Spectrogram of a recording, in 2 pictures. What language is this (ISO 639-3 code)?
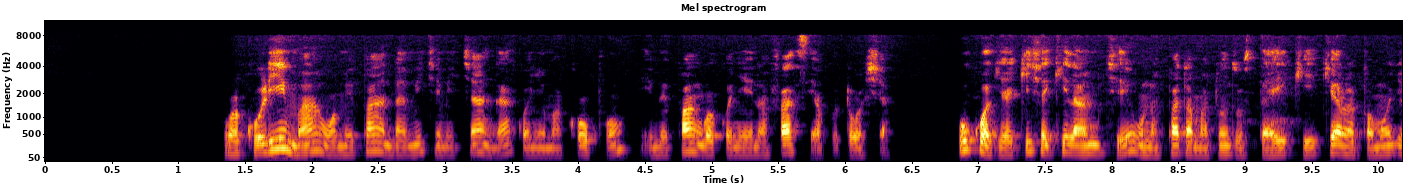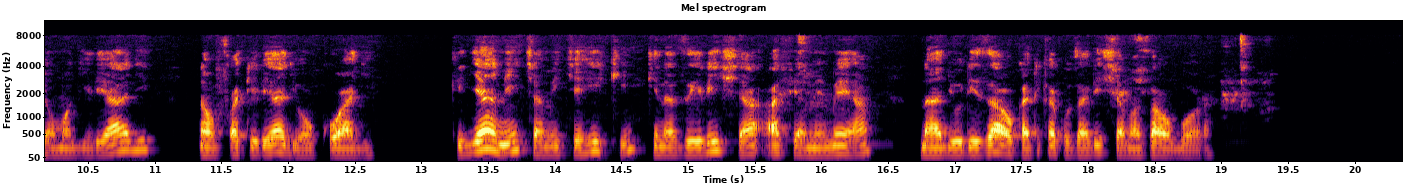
swa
